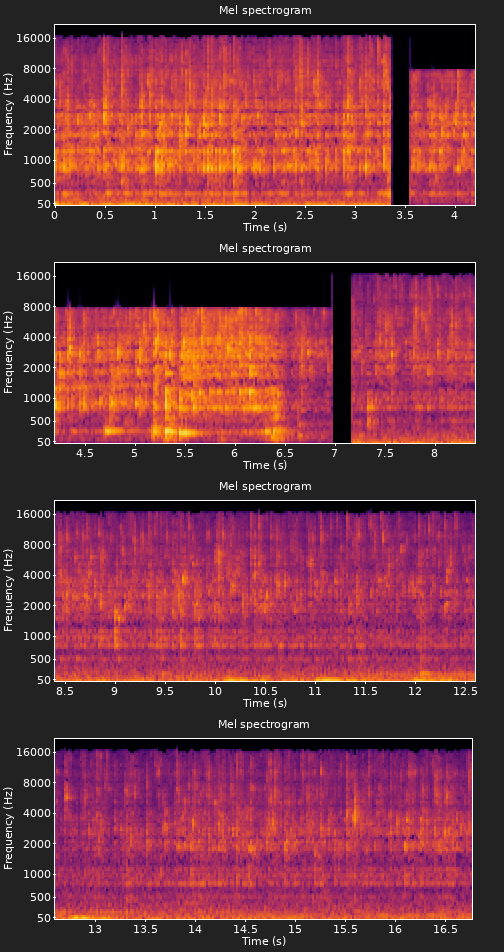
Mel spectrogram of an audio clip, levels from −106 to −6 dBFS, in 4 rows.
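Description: The input likely switched to a poorer device between 3.36 and 7.18 s in this recording of sounds: after a 200 ms gap, nothing above 7.6 kHz survives, leaving the sound dull, with a faint new noise floor at roughly unchanged level.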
